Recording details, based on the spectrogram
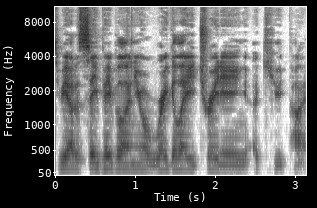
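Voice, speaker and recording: Speaking at a moderate pace, a man with a medium-pitched voice has a bright, sharp tone and fairly even intonation. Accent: Australian. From Australia. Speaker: doctor. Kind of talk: casual chat.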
